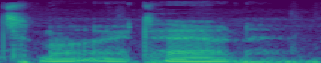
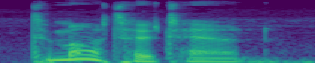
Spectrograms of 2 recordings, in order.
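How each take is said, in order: First: The stress falls on the word town. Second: The stress falls on the word tomato.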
